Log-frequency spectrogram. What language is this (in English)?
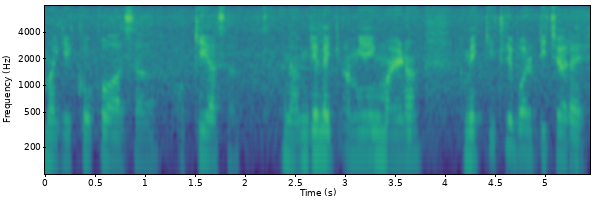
Konkani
